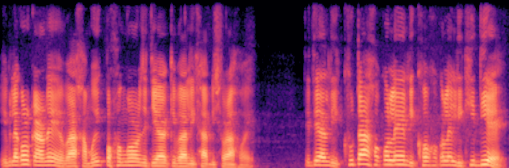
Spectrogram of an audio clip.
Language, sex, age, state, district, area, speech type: Assamese, male, 60+, Assam, Majuli, urban, spontaneous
